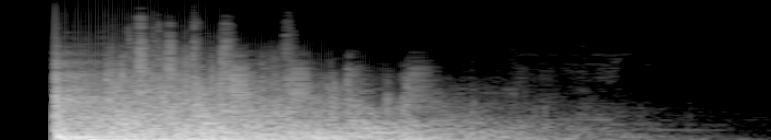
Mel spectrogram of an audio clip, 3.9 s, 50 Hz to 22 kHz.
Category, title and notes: Sound effects > Other
Sound Design Elements Impact SFX PS 096
A powerful and cinematic sound design impact, perfect for trailers, transitions, and dramatic moments. Effects recorded from the field.
audio, blunt, cinematic, crash, design, effects, explosion, heavy, hit, impact, percussive, power, sfx, strike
